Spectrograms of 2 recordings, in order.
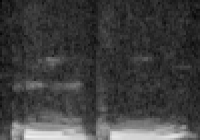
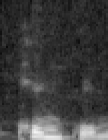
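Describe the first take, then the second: First: The vowel is long, as in 'room'. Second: The vowel is short, as in 'cup'. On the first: The speaker calls it wrong. "not poom poom, like I hear some people say it" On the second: The speaker calls it right. "It's like P U M P U M, pronounced that way"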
